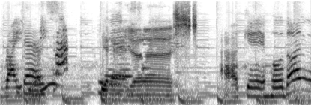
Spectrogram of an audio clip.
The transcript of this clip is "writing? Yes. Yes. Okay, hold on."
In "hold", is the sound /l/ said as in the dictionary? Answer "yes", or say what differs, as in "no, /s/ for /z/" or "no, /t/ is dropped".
no, /l/ is dropped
